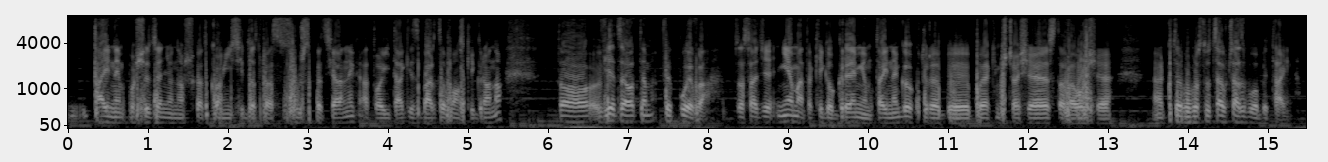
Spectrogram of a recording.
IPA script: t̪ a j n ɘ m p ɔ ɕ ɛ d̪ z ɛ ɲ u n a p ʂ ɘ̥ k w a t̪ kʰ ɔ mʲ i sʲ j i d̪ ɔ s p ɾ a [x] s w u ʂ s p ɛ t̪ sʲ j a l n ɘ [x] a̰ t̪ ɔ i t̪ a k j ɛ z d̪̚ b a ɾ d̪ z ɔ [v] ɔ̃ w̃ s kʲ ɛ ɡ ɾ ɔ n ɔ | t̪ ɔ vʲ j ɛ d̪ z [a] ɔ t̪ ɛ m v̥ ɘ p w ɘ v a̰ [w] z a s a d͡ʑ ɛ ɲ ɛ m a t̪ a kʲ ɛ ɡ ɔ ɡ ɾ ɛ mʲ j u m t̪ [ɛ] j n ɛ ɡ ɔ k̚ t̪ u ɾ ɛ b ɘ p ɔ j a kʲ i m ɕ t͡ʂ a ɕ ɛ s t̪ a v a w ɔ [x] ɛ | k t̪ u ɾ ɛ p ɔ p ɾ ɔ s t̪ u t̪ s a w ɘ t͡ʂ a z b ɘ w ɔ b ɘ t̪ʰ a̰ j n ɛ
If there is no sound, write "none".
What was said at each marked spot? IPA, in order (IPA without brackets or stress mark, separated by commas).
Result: f, x, v, ɛ, v, a, ɕ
